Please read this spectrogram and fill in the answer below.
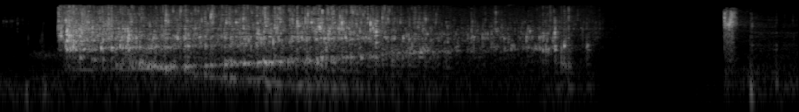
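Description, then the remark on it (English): Water is poured into a glass for about two and a half seconds, its pitch rising as the vessel fills, followed by a brief splash or clink after a short pause. “do you want to pause and we get yeah. some water?”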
